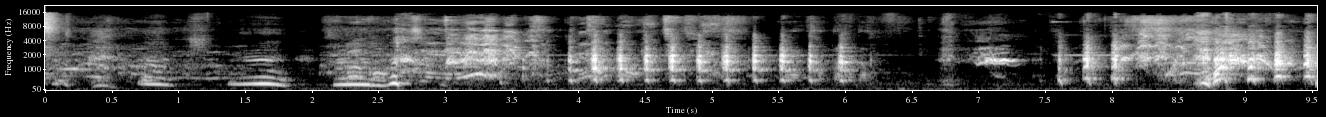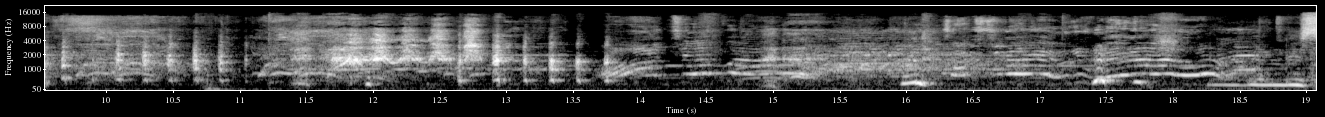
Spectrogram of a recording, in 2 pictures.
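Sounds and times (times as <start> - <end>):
person laughing hard: 2.4 - 16.4.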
